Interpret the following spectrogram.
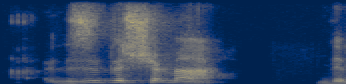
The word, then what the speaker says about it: Shema: Okay, so if you notice, it says Shema instead of Shema, the accent on the beginning syllable, and the again, ayin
